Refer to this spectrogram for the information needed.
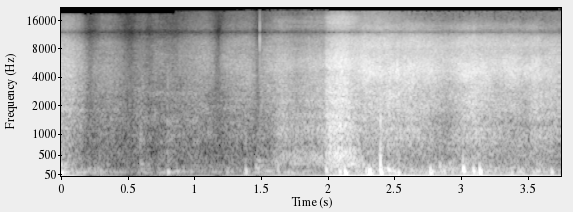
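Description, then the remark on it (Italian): A hand rubs across the cotton paper cover of a book with watercolour illustrations, a soft, dry, scratchy friction that swells louder about halfway through and continues steadily, with no voices. “Questo SMR tattile, veramente molto bella, una carta, una carta cotone praticamente per la copertina che poi va a, mm, ad essere perfettamente coerente con l'acquerello che vuole carta cotone.”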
